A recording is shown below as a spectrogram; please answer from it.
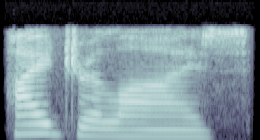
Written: hydrolyze

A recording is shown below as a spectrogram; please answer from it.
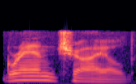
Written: grandchild

